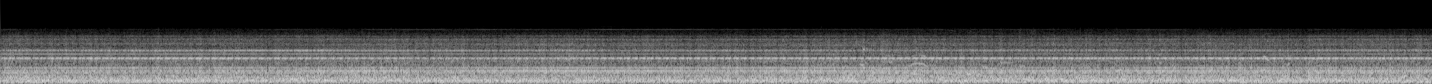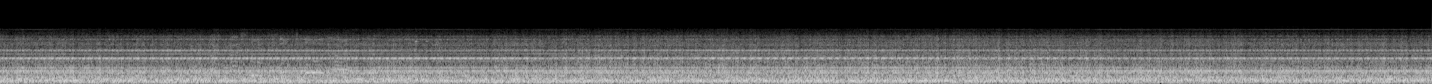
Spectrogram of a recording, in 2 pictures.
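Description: Helicopter in flight heard from inside the cabin: loud, steady engine and rotor noise with several constant whining tones over it, unchanging throughout.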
